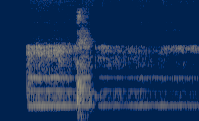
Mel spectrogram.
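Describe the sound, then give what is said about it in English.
An outgoing phone call rings through a handset, a steady electronic ringing tone that starts abruptly and keeps going, broken once by a short click. No one picks up and no voices are heard. “Why wouldn't you pick up the phone?”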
